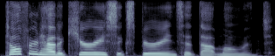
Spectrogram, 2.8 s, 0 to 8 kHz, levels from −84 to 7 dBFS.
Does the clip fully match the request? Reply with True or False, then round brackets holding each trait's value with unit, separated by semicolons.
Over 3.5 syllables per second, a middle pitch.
False (5.3 syllables/s; 210 Hz)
